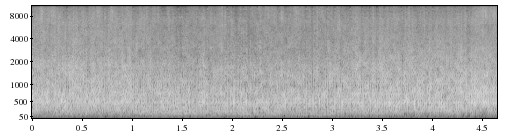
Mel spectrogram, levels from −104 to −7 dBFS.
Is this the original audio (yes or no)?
no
